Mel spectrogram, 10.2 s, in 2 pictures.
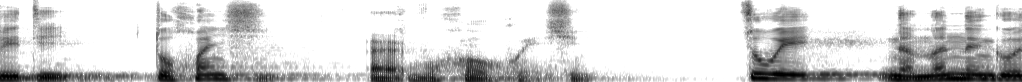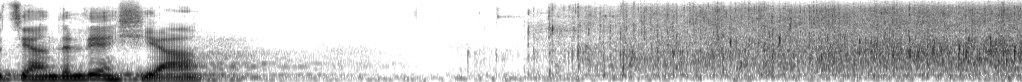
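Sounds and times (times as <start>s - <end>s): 
speech: 0.0s - 3.0s, 3.7s - 6.3s
crowd applause: 7.3s - 10.2s.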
